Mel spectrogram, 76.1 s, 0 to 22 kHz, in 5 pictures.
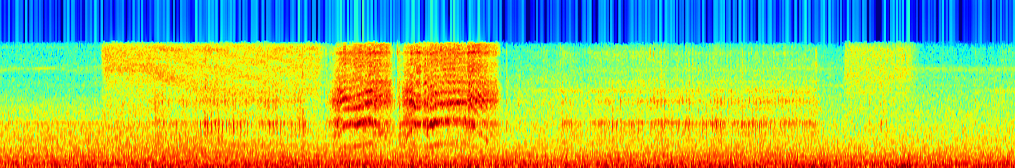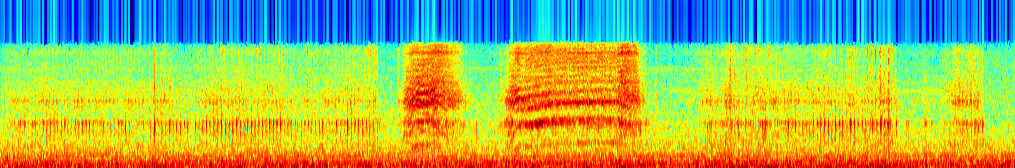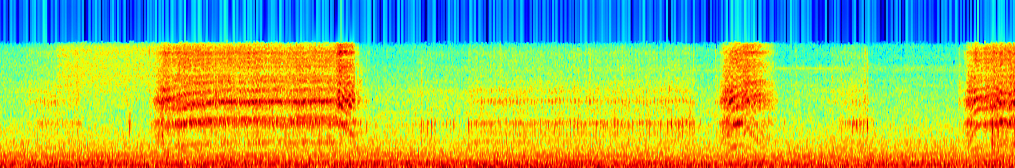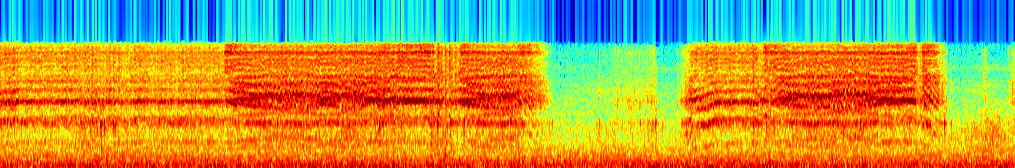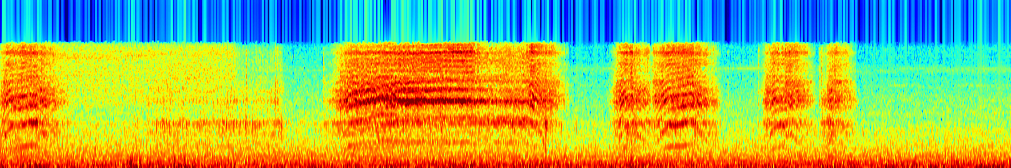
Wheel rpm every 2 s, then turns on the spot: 0, 20, 50, 80, 10, 20, 0, 10, 10, 30, 30, 80, 60, 20, 20, 10, 70, 140, 20, 20, 30, 10, 50, 160, 160, 160, 130, 20, 140, 140, 40, 20, 20, 130, 90, 60, 20, 0.
2-4 8-12 18-20 24-32 36-40 42-44 62-66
